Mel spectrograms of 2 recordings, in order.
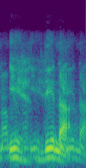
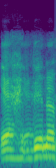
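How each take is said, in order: First: The first vowel sounds like 'i'. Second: The first vowel sounds like 'e'. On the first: The speaker calls it right. "അവിടെ കസ്റയാണുള്ളത്" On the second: The speaker calls it wrong. "കൂടുതൽ ആളുകൾക്കും സംഭവിക്കുന്ന ഒരു പിഴവാണ് എഹ്ദിന"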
